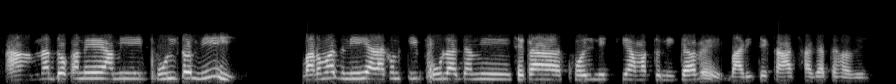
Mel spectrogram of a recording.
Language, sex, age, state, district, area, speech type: Bengali, female, 45-60, West Bengal, Hooghly, rural, conversation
